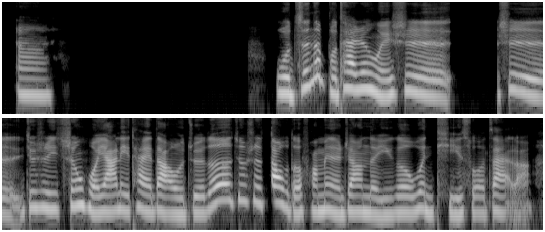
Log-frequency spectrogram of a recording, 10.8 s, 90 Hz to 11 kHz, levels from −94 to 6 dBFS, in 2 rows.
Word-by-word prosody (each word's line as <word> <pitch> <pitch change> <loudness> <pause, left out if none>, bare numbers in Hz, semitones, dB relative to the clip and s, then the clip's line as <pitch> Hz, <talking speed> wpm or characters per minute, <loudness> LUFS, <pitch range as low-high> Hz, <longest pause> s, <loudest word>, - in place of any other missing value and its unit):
嗯。 205 -1 -4 2.3
我 220 -1 +4
真 280 - +1
的 435 - +4
不 220 - -1
太 270 +5 +5
认 265 0 +3
为 200 -3 +1
是 210 -5 -1 0.4
是 205 -6 -1
就 235 +4 -4
是 235 -1 -1
一 220 - -2
生 255 +4 -1
活 195 -4 +1
压 200 +1 +3
力 210 -1 -2
太 210 -2 -1
大， 195 -2 +4
我 180 -1 -2
觉 190 +1 -4
得 310 +10 +3
就 320 +1 -6
是 295 -2 -5
道 285 -3 +6
德 185 -2 -1
方 200 0 -4
面 210 -1 -1
的 185 - -2
这 200 - -1
样 200 0 0
的 180 -2 -3
一 175 +1 -5
个 190 0 -1
问 205 -1 -3
题 180 -1 -6
所 190 -1 -7
在 195 0 -1
啦。 - - -8
205 Hz, 215 characters per minute, -22 LUFS, 195-240 Hz, 2.3 s, 道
